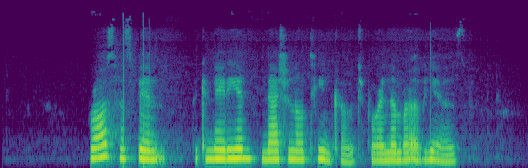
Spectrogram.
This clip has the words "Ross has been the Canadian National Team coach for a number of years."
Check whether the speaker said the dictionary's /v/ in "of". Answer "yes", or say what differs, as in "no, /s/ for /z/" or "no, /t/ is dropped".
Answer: yes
